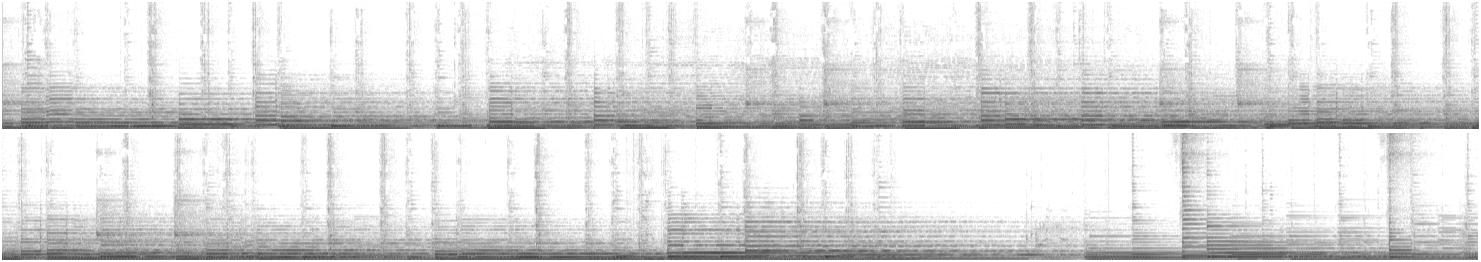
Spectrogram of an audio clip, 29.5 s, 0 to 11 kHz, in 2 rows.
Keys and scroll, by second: 22.7 b.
